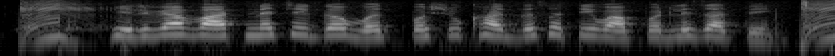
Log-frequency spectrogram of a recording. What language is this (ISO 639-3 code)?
mar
